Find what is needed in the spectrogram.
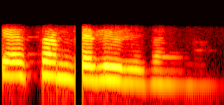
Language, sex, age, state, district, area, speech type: Tamil, female, 18-30, Tamil Nadu, Erode, rural, conversation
